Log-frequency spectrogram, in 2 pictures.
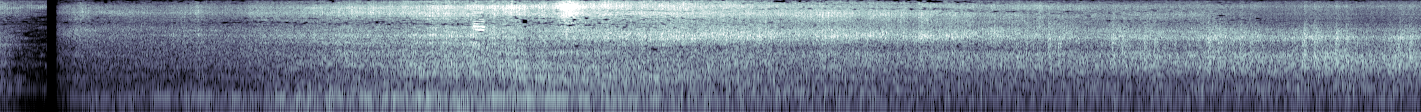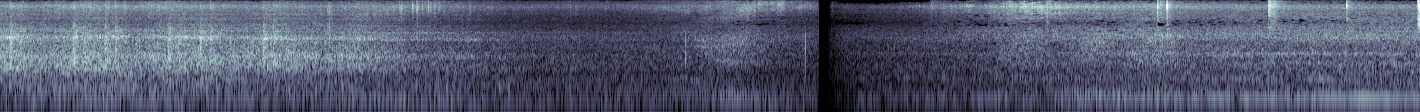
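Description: Passenger train passing close by at speed: the rumble of its coaches on the rails over a steady low engine drone, swelling over the first few seconds and then easing. After an abrupt cut about three quarters of the way through, a KAI diesel locomotive runs past with the same kind of drone.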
